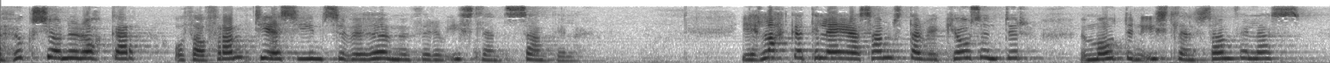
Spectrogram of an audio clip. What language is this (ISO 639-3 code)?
isl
